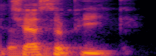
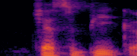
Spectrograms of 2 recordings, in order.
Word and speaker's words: Chesapeake: In the Chesapeake. – Chesapeake.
